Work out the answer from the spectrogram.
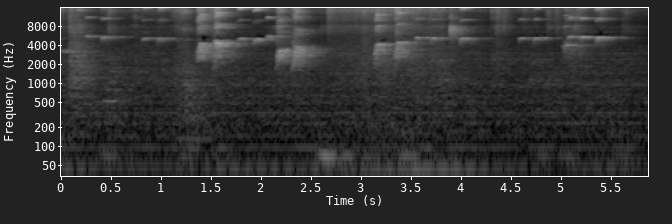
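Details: Canary singing in short bursts of high, thin whistled notes and brief trills, with irregular pauses between phrases and a faint background hum.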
